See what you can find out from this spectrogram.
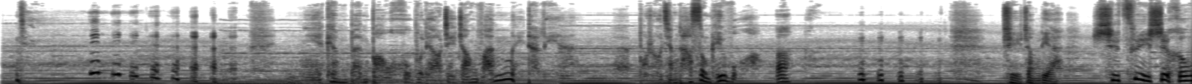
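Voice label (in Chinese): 角色 男 恐怖变态 加效果 密室 杀人犯; 角色-男27-恐怖变态-加效果-密室-杀人犯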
